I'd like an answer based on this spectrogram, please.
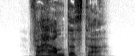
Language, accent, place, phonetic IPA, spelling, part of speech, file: German, Germany, Berlin, [fɛɐ̯ˈhɛʁmtəstɐ], verhärmtester, adjective, De-verhärmtester.ogg
- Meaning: inflection of verhärmt: 1. strong/mixed nominative masculine singular superlative degree 2. strong genitive/dative feminine singular superlative degree 3. strong genitive plural superlative degree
